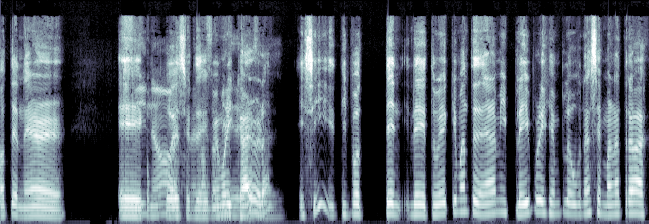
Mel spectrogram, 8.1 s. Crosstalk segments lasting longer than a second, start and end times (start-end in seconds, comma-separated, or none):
1.5-3.4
